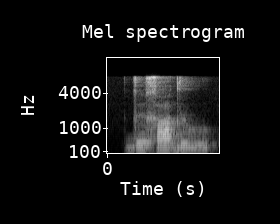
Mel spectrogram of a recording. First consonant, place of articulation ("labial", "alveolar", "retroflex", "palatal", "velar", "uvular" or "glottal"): velar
